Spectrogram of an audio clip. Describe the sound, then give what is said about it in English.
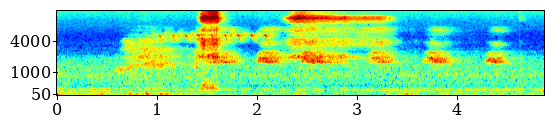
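Birds call repeatedly in a backyard, harsh, cawing bursts coming in quick irregular clusters over a steady low rumble of background ambience, clear, with no one talking. “Thanks for hanging out in my backyard with me. There's birds. Damn birds.”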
